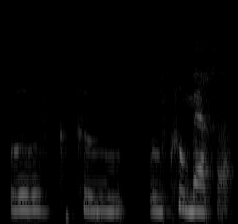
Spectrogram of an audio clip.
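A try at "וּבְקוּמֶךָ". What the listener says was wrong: Very nice. Thank you.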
